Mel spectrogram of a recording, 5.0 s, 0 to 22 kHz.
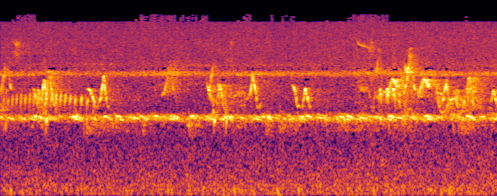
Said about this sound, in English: So there's both John Chewitt and the woodpecker singing. Yeah. John Chewitt is probably 30 meters, and the woodbelly, the vireo, white vireo is back in the edge of the woods, 50 meters.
